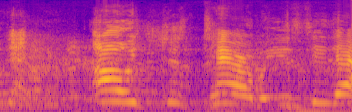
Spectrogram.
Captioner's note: laughters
